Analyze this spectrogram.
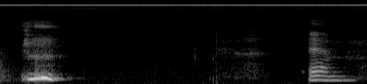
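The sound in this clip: Throat clearing, two short rough bursts separated by near silence, the second with a more voiced, tonal rasp.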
